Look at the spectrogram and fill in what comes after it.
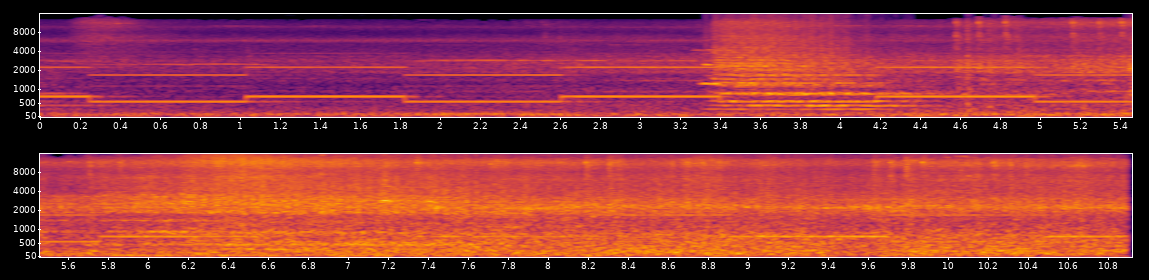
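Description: A diesel locomotive's horn blows a two-note chord that switches back and forth about every three-quarters of a second as the train approaches. Then, about six seconds in, the locomotive and its passenger coaches run past close by, with loud rumbling wheel and rail noise.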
